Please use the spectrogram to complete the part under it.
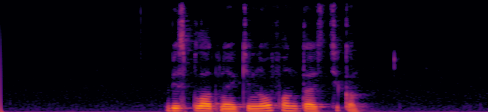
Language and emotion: Russian, neutral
